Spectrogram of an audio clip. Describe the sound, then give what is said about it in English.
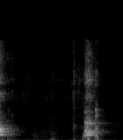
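A dog barks sharply twice at a delivery man, one bark right at the start and a louder, fuller one after a short quiet pause, with no talking. “Dog, come here. We have movie commentary to do. You're going to be fine. Nobody's going to be killed by the delivery man.”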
